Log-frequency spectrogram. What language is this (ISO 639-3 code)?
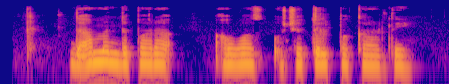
pus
